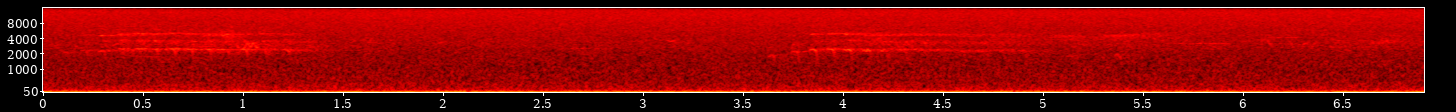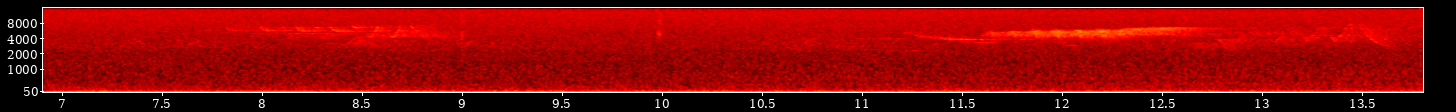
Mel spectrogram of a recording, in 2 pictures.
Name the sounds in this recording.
American Robin, Black-throated Blue Warbler, Red-eyed Vireo, Chestnut-sided Warbler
